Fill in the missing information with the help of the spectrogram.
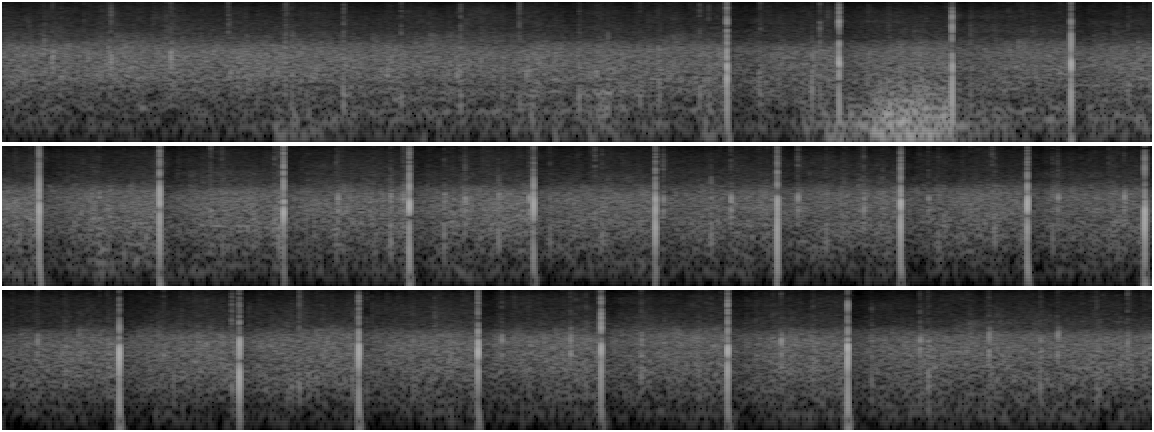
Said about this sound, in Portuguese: Suponho que podemos dar este aplauso conjunto como aprovação por unanimidade, o chamado processo de votação, de aprovação por unanimidade e aclamação.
